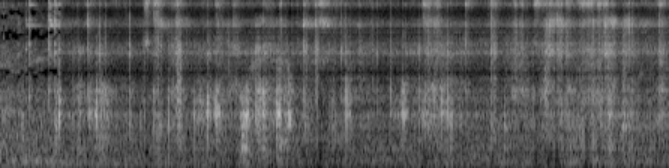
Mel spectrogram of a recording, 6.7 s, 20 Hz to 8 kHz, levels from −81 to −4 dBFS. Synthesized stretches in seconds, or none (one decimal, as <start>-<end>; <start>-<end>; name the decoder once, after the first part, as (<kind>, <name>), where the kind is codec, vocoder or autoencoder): 0.6-6.7 (codec, ZipCodec)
